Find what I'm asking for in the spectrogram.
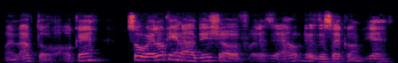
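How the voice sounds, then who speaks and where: A man's voice: medium pitch, lively intonation, moderate pace, creaky. A man tutoring anaesthesia students over a video call, quizzing them and teasing them along. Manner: encouraging, teasing, gives marks. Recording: dull lo-fi call audio.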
